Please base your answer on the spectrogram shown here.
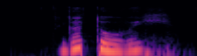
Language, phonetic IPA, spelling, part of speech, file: Russian, [ɡɐˈtovɨj], готовый, adjective, Ru-готовый.ogg
- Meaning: 1. ready, prepared 2. ready, inclined, willing 3. finished, ready-made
